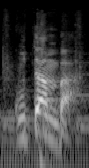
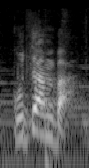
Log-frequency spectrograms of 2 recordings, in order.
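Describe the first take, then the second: The two takes are said the same way.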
